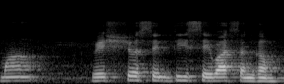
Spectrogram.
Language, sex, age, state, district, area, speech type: Sindhi, other, 60+, Maharashtra, Thane, urban, spontaneous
